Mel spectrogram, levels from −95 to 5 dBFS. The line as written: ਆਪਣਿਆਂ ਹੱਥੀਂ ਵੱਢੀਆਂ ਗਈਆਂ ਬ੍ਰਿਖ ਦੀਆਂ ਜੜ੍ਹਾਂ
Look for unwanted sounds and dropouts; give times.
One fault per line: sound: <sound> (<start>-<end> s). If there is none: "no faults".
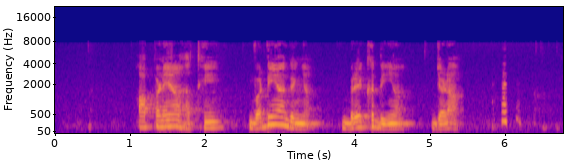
sound: laugh (5.8-6.2 s)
